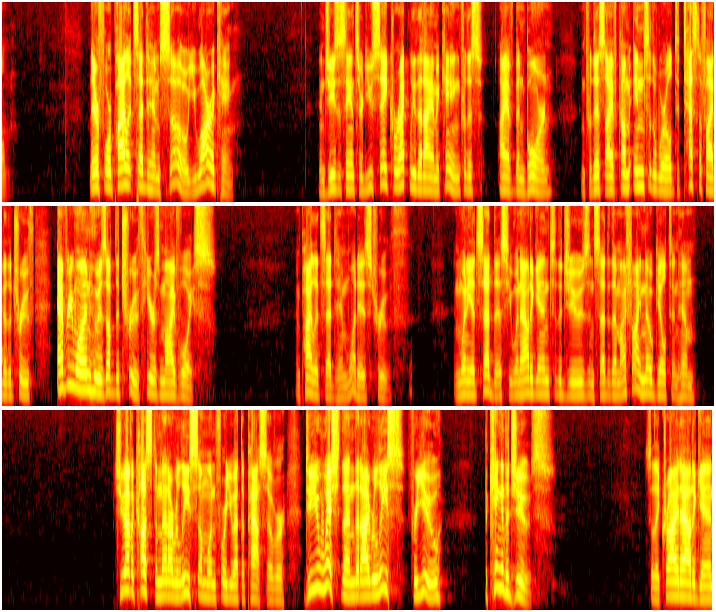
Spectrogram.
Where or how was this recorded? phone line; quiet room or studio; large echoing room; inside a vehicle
large echoing room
